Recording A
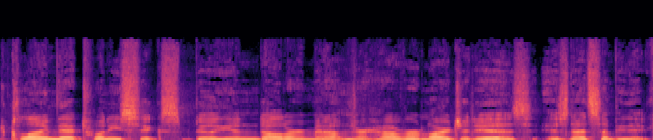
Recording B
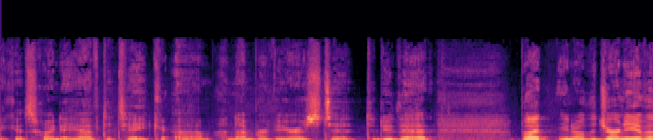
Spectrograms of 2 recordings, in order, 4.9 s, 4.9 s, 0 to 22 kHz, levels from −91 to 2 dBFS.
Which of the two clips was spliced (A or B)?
A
